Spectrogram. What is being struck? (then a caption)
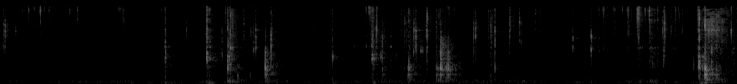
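Bar of soap scraped by a metal blade. A metal blade scrapes and shaves the dark green dotted coating off a solid white soap bar held in the hand. The result is a rapid series of short, dry, crisp scraping and crackling strokes, bright and high with almost no low end, in bursts that swell louder toward the end.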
